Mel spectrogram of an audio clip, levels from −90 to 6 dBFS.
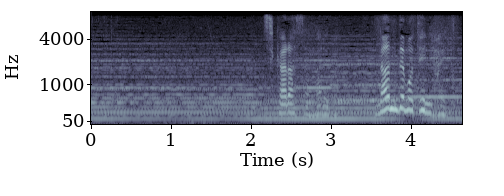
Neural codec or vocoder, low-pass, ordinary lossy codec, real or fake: none; 7.2 kHz; none; real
